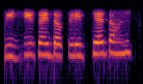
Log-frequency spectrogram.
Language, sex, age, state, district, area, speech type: Gujarati, female, 18-30, Gujarat, Anand, rural, conversation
